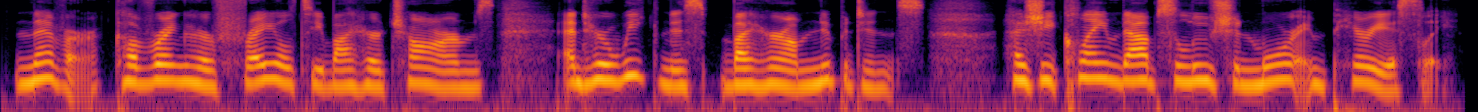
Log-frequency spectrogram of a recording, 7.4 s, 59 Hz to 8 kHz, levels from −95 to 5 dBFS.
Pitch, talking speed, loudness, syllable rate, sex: 205 Hz, 155 wpm, -19 LUFS, 5.4 syllables/s, female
